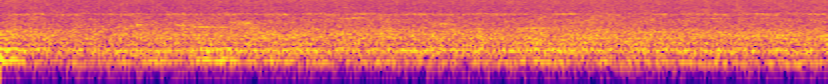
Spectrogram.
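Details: Bees giving a natural, steady buzzing: a dense swarm hum with low droning bands and a thin high whine that runs without break through the whole stretch, no other sounds standing out.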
